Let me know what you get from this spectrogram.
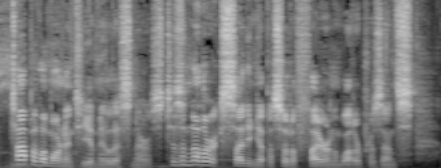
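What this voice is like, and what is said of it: Silly put-on Irish accent. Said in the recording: “the silly accent ... St. Patrick's Day ... how did my grandparents talk like that?”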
